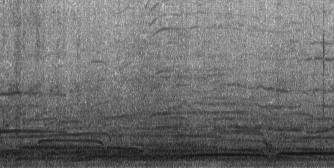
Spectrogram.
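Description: Large crowd cheering and whooping, many voices holding long, overlapping shouts that rise and fall in pitch.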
